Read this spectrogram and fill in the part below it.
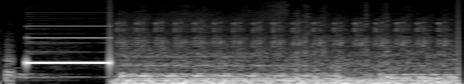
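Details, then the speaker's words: Inside an old MGB GT with the engine running: one short, clear mid-pitched beep under half a second from the front-facing GoPro, then engine noise; the camera's dead-battery warning. "the front facing camera the battery is dead which means i've got to get out and put a new battery in it"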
